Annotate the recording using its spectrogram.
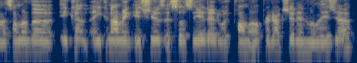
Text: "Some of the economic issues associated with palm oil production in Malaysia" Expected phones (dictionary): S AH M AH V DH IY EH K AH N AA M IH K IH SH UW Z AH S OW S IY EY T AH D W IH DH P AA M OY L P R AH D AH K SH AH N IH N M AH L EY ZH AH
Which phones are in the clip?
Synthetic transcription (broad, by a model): S AH M AH V DH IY EH K AH N AA M IH K IH SH UW Z AH S OW S IY EY T AH D W IH DH P AA M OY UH P R AH D AH K SH AH N IH N M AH L EY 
